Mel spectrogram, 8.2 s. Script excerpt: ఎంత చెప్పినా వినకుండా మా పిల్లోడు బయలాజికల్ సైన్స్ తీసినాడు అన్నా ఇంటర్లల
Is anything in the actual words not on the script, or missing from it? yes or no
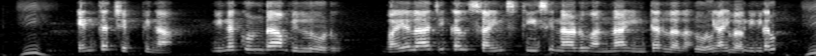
yes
